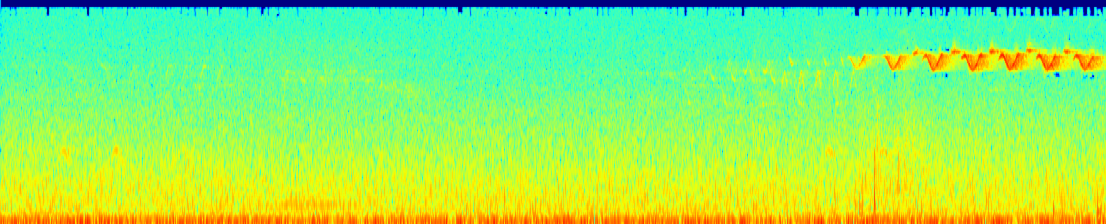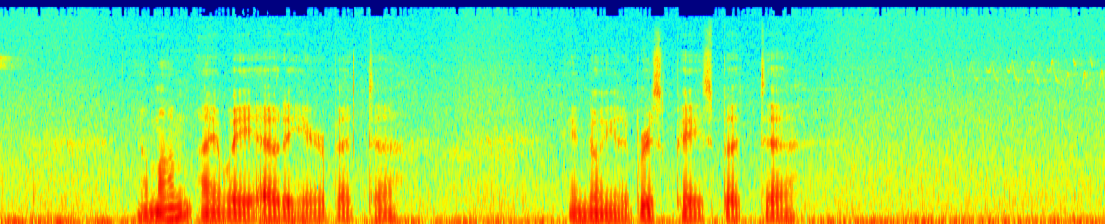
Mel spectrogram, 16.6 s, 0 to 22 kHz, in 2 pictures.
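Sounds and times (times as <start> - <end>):
black-and-white warbler singing: 0.0 - 3.3, 4.7 - 14.5, 15.4 - 16.5
steady outdoor hiss: 0.0 - 16.5
speech: 9.4 - 11.4, 12.6 - 14.4.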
